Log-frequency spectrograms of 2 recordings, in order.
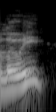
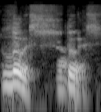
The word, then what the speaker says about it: Lewis: And when I see Lewis, or Louis? Yep, Lewis.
